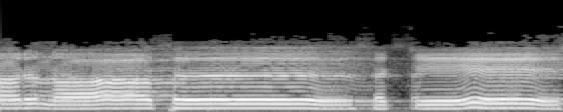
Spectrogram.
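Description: Gurbani chanted by a single voice in long, drawn-out melodic phrases over a steady low drone. The voice holds and bends each note and breaks off briefly about a second in and again near three seconds.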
